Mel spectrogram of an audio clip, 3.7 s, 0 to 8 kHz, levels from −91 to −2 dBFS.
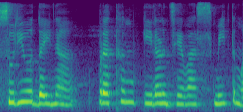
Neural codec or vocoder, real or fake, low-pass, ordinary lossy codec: vocoder, 44.1 kHz, 128 mel bands every 256 samples, BigVGAN v2; fake; 7.2 kHz; none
